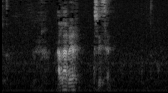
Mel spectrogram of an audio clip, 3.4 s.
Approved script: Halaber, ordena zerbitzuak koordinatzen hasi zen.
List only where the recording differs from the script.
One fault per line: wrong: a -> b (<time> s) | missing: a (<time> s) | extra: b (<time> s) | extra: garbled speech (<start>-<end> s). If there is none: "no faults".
missing: ordena zerbitzuak koordinatzen (1.5 s)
